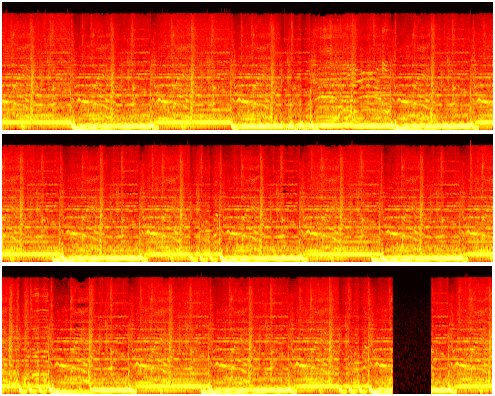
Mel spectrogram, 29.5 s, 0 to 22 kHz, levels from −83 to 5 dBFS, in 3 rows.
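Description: At 27.44 s the sound cuts abruptly to faint hiss, far below the signal, for 0.78 s until 28.22 s: an audio dropout to a faint residue, likely a brief signal loss with the path left live.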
